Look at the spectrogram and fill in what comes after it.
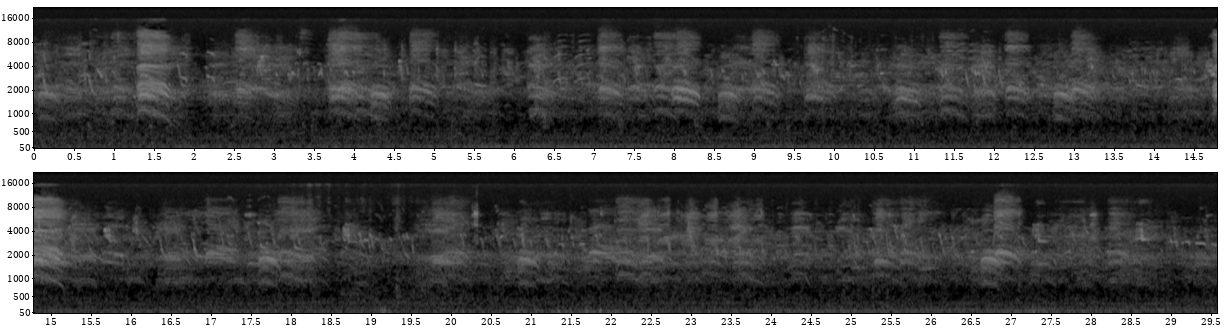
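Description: Birds calling in a busy chatter of many short calls, several a second, a few louder ones standing out, over a low steady hum.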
